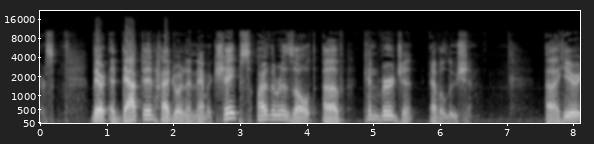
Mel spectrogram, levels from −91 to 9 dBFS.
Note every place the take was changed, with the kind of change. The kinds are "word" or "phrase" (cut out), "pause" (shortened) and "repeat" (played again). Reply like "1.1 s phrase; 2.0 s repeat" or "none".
none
